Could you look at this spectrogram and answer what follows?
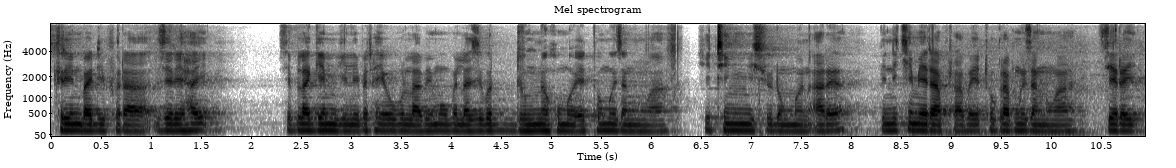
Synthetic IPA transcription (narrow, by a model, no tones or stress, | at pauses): skʰɾinbajdipʰɯɾazeɾɯjɦaj | z̥iblaɡemɡilebetʰajɔwbɯlabemɔbelazibɯduŋnɯhumɯetʰomɯzaŋnɔŋa | hitʰiŋmisudɔŋmɯna̰ɾɯ | b̥inikʰemeɾapʰɾabɯetʰoɡɾap̚mɯzaŋnɔŋaz̥eɾɯj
